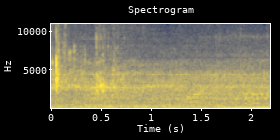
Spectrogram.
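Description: Diced chicken breast with curry powder frying in oil in a nonstick pan, a faint steady sizzle.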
